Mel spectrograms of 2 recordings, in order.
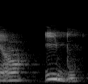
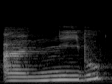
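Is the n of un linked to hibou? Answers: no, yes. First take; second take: no; yes. First: No n sound links into hibou. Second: The n sound links into hibou. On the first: The speaker calls it right. "on dit un hibou" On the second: The speaker calls it wrong. "on ne dit pas un hibou"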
